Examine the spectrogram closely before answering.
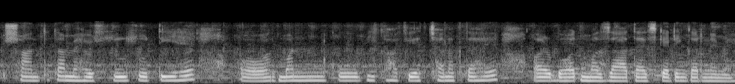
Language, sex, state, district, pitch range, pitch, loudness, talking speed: Hindi, female, Goa, North and South Goa, 170-185 Hz, 175 Hz, -15 LUFS, 170 wpm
